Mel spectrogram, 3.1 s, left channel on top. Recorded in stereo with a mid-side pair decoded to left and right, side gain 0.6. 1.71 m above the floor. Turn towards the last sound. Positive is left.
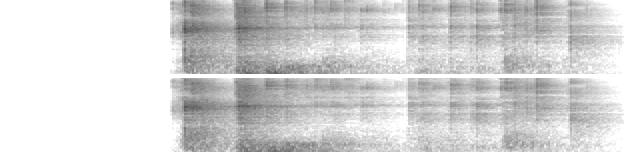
turn(degrees=40)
